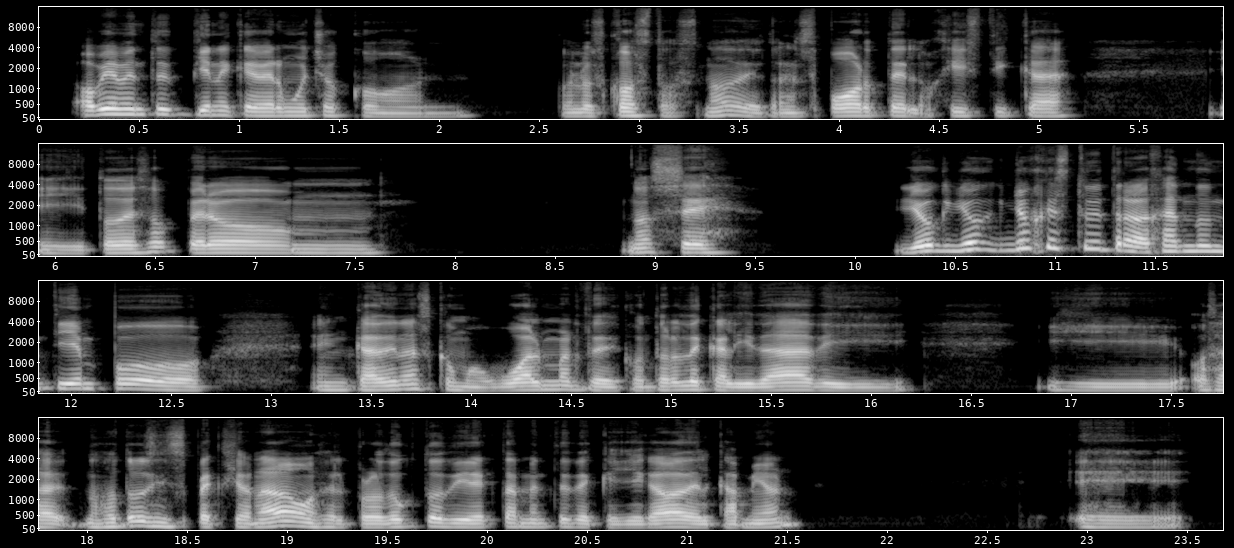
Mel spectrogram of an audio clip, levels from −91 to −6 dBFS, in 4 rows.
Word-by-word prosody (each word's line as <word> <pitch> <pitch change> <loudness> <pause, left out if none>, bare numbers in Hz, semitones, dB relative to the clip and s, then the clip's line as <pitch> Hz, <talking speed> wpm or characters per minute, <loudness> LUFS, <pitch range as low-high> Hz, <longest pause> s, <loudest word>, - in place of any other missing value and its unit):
obviamente, 170 +2 +4
tiene 145 -3 -2
que - - +2
ver 125 0 +3
mucho 125 0 -4
con 100 +1 -8 0.4
con 110 - -6
los 110 -2 -3
costos, 120 -3 -2
¿no?, 130 +4 -3
de 115 -6 -2
transporte, 120 +4 0
logística 115 +1 -4 0.7
y 110 -1 -7
todo 120 +3 +2
eso, 155 +6 -3
pero, 125 -1 +3
mm 120 -1 -8 1.2
No 135 +1 -2
sé. 130 -1 +1 0.8
Yo 165 +7 +4
yo 215 +6 +2
yo 225 +7 +1
que 285 - -2
estuve 255 -3 -3
trabajando 175 +1 +3
un 170 0 -3
tiempo 155 -8 +2 0.5
en 120 -1 -6
cadenas 130 +6 +2
como 110 -8 -5
Walmart 120 +5 +1
de 105 -3 +1
control 115 +4 -3
de 130 - +3
calidad 110 +1 +3
y 100 -1 -4 0.7
y, 105 -2 -5
o 115 - -5
sea, 115 -1 +1
nosotros 130 +6 0
inspeccionábamos 120 +1 +2
el 110 -2 -5
producto 115 +3 +1
directamente 115 +1 -1
desde 110 -2 -2
que 100 - -7
llegaba 110 +3 +4
del 105 -1 +1
camión 115 - -3 1.3
Eh 110 -2 -7
120 Hz, 130 wpm, -24 LUFS, 110-135 Hz, 1.3 s, obviamente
